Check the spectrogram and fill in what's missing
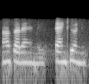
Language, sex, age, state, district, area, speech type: Telugu, female, 30-45, Andhra Pradesh, Vizianagaram, urban, conversation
